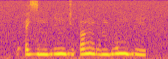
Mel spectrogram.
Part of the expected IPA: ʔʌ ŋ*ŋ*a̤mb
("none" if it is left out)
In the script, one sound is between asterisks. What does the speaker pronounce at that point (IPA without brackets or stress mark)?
ɡ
